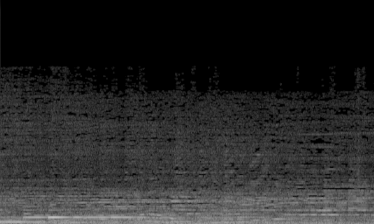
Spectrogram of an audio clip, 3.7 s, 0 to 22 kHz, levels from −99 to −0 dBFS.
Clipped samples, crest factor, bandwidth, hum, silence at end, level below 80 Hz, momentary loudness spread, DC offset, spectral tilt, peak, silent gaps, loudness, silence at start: under 0.1%; 16 dB; 15 kHz; none; 0 s; -52 dBFS; 10 LU; under 0.1%; -5.5 dB/octave; -22 dBFS; none; -38 LUFS; 0 s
